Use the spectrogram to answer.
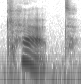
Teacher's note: We are stopping it twice. K and t.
